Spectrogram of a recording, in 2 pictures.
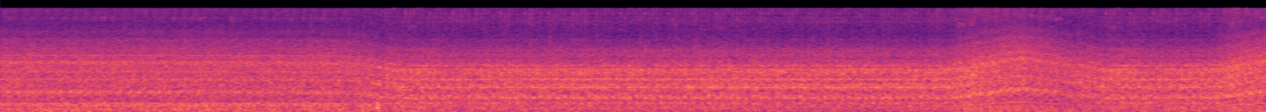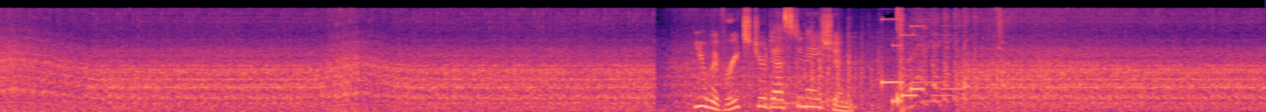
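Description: A truck engine rumbles steadily and revs up and down as it drives slowly.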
